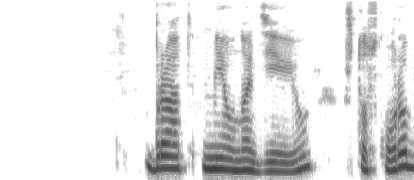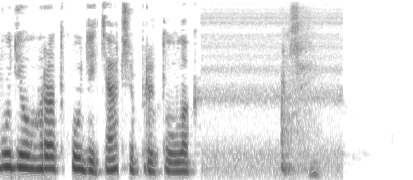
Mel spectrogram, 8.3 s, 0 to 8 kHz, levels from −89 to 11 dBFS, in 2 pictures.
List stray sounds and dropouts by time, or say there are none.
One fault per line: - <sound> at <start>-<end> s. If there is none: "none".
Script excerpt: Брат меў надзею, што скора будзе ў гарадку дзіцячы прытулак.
- sneeze at 6.9-7.4 s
